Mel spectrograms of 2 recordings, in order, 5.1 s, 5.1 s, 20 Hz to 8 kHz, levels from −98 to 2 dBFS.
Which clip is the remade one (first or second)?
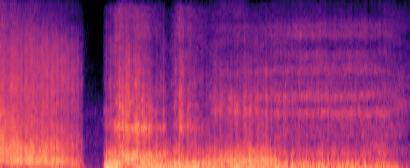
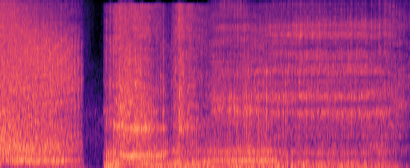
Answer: first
